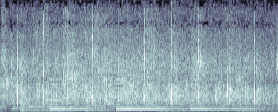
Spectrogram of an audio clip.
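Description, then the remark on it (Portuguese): A church audience claps steadily throughout in praise of God during a worship service, a dense wash of hand claps over sustained keyboard or organ chords that hold and shift. Moderately loud, with no voices standing out. “Aplaude a Deus, aplaude.”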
